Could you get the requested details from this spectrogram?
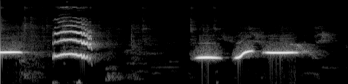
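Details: A baby Alexandrine parakeet gives a brief whistle, then a rich arched squawk, followed by three clear whistled notes: one flat, one rising, one long and level.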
